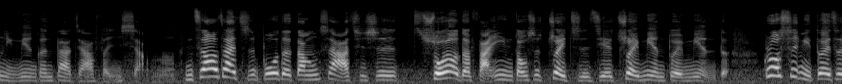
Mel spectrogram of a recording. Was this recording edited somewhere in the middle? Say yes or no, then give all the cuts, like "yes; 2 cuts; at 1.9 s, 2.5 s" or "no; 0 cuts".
yes; 1 cut; at 1.8 s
